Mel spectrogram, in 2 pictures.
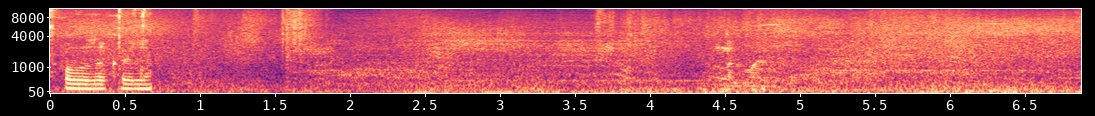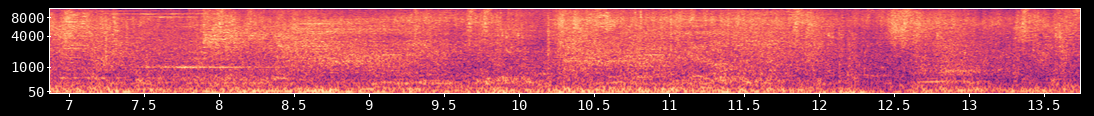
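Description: Magic spells crackle and whoosh in a busy battle.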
